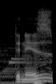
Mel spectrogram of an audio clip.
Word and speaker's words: Deniz: My real name is Dennis, or in proper pronunciation, Deniz, but don't call me that. Which is the Turkish word for sea or ocean.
